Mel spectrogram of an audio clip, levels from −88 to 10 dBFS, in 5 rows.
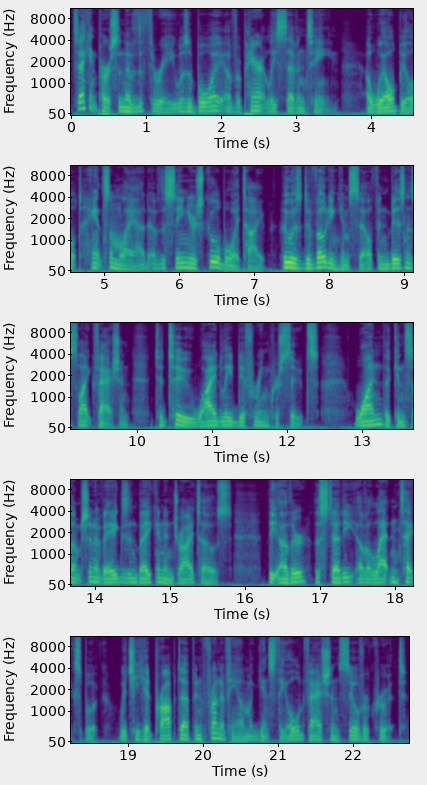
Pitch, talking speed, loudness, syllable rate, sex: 115 Hz, 170 wpm, -19 LUFS, 5.1 syllables/s, male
